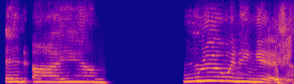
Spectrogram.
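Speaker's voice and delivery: hammed-up despair, slow and loud; mock despair. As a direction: wail it like the world is ending, half joking. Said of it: "you're like".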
